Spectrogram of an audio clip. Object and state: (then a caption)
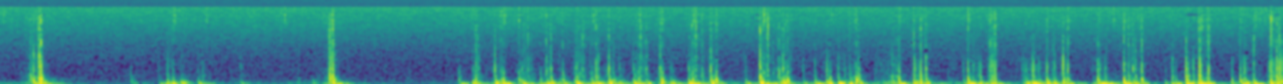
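Faux leather cosmetics bag. Fingers with long green nails hold the sides of a round, soft, hollow red and zebra-print faux leather cosmetics bag with a microphone inside, tapping and scratching it. A few sparse, muffled low thumps open the clip, then after about three seconds the tapping turns into a quick, uneven run of deep, dull thuds that lasts to the end.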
